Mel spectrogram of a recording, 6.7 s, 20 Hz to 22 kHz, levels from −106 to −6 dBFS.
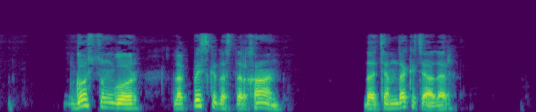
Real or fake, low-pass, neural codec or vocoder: real; 7.2 kHz; none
